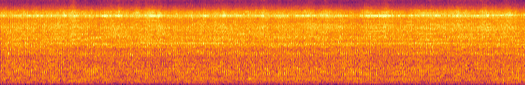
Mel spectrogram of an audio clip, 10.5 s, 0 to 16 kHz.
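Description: Eurocopter EC135 air-ambulance helicopter running steadily on the ground before lift-off, its turbines and main rotor making a dense, even noise with a fine rapid beating from the blades. A thin steady high whine runs over it.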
